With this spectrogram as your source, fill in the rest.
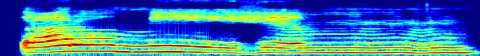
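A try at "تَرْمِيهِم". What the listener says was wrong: Okay, do not apply kalkula on rat. Not taro, it's tar.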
